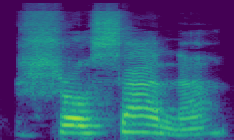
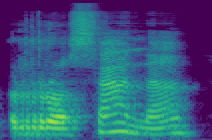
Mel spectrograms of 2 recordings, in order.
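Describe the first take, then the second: First: It has an Ecuadorian Andes unrolled R. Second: It has a rolled, trilled R.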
